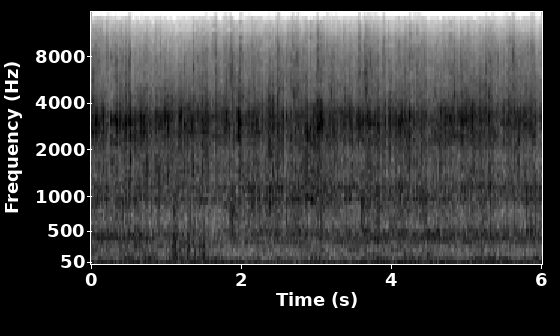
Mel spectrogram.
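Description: Gravel bike rolling over a gravel road, its tyres crunching steadily, with wind rumbling on the microphone.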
